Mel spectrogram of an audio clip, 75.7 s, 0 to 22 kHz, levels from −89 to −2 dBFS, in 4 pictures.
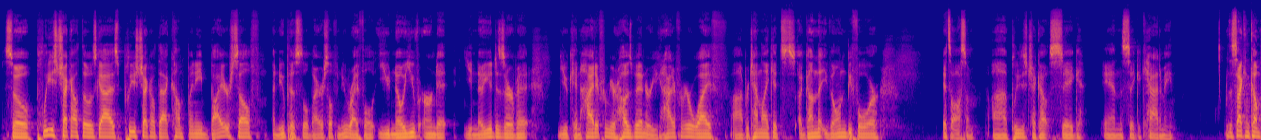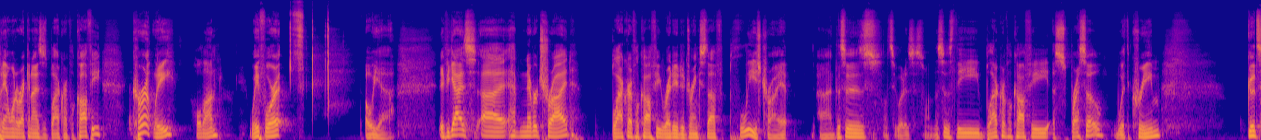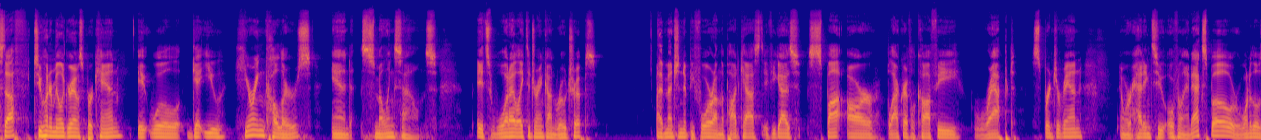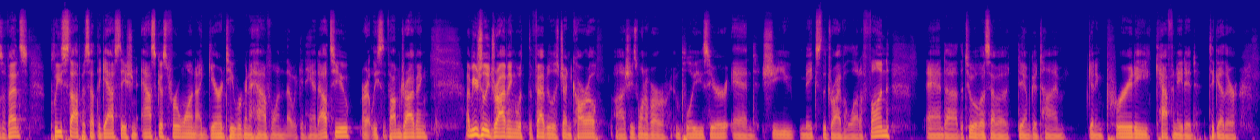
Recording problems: none

